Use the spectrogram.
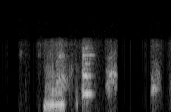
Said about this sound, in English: Is your dog barking? Yeah. Sorry.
